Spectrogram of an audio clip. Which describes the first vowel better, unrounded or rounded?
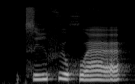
unrounded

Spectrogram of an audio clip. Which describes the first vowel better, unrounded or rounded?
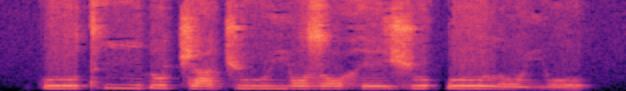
rounded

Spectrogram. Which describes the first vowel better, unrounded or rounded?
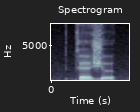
unrounded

